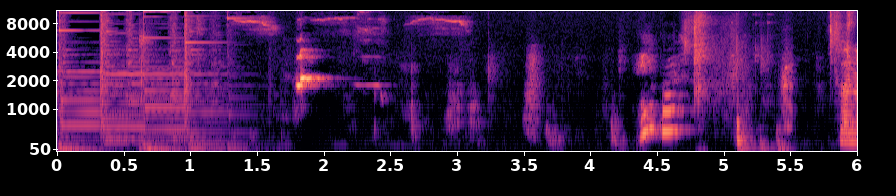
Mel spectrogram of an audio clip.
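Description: Background music that stops about one and a half seconds in. Then an Australian Shepherd puppy gives one short, sharp yip, and a couple of seconds later a few gliding whines.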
